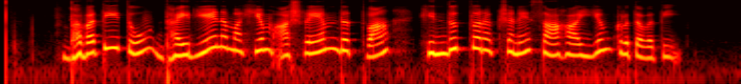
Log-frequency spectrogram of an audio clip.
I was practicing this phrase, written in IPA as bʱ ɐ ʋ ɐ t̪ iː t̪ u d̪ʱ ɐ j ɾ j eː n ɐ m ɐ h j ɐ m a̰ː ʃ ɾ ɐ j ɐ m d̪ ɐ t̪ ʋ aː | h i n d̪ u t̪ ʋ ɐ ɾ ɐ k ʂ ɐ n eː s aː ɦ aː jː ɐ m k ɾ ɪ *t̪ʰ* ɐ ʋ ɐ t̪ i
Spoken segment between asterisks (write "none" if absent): t̪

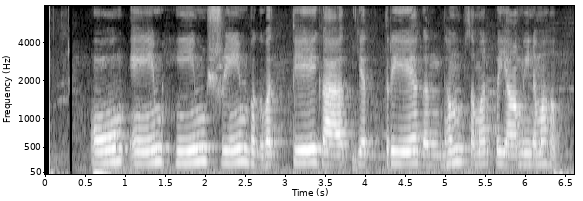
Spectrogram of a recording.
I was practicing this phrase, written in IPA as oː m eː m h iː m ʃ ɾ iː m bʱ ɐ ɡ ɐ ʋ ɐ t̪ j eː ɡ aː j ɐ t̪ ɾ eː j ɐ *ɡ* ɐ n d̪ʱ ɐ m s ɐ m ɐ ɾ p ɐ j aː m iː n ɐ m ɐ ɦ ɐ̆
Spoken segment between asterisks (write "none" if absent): ɡ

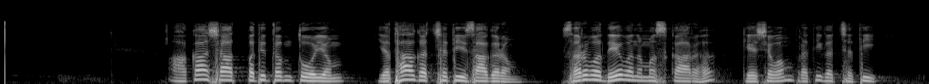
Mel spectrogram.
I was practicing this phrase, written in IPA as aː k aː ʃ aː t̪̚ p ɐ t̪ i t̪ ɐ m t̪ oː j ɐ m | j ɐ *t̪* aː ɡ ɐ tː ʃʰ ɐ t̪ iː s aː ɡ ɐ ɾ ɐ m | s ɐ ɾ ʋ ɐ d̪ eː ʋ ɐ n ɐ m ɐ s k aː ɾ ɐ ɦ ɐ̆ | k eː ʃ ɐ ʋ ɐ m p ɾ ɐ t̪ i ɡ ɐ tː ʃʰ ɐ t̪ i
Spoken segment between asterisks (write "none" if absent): t̪ʰ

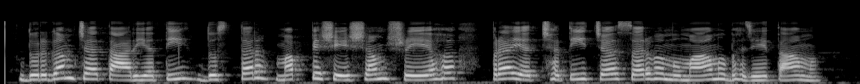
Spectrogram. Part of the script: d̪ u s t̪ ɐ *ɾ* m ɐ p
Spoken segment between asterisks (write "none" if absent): ɾ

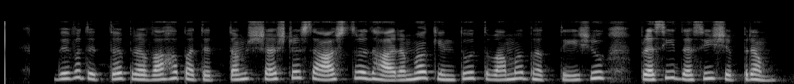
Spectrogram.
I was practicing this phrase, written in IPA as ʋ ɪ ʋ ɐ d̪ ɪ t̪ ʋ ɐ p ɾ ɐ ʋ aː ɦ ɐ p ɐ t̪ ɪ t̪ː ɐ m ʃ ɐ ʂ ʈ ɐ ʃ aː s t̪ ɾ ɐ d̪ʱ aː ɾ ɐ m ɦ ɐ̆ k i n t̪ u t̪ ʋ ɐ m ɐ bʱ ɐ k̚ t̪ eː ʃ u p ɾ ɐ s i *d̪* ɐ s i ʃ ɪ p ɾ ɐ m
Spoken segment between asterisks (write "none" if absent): d̪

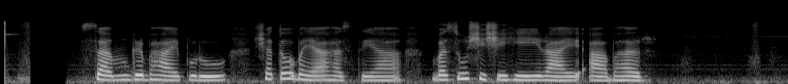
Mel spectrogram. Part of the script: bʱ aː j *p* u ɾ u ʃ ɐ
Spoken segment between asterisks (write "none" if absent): p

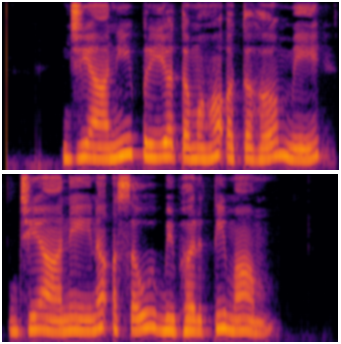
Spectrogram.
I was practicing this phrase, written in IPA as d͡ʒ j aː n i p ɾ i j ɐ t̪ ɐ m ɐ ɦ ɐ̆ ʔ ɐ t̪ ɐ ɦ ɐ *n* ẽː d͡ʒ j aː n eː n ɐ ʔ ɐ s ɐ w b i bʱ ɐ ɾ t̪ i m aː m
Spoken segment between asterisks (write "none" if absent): m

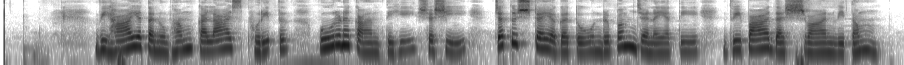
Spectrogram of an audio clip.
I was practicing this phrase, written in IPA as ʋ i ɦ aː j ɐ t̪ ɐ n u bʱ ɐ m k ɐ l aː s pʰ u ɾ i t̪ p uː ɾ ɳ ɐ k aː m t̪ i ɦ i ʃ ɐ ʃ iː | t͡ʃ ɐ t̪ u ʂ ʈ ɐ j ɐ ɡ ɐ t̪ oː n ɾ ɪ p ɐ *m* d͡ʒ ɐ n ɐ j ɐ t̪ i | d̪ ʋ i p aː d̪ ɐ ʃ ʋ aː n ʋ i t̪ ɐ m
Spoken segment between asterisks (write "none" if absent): m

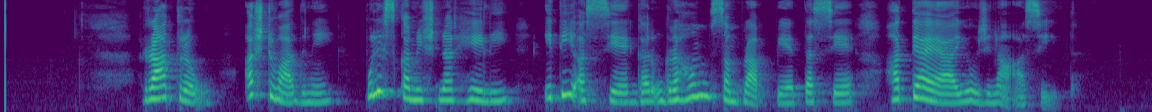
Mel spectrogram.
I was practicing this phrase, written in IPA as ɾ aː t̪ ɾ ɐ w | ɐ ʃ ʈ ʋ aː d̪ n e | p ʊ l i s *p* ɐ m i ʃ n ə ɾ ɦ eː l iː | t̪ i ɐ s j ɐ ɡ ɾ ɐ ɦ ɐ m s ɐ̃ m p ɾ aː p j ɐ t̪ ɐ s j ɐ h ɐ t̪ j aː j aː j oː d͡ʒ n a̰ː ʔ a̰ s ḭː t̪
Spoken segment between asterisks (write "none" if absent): k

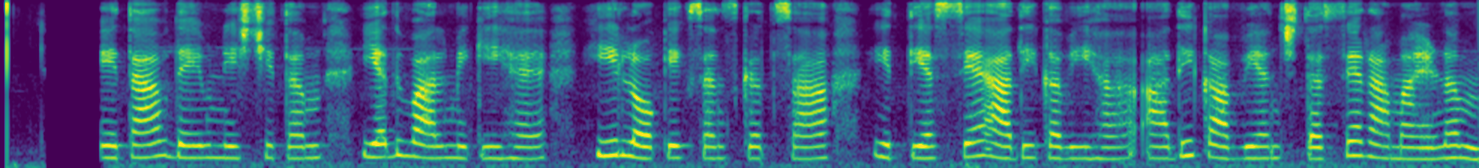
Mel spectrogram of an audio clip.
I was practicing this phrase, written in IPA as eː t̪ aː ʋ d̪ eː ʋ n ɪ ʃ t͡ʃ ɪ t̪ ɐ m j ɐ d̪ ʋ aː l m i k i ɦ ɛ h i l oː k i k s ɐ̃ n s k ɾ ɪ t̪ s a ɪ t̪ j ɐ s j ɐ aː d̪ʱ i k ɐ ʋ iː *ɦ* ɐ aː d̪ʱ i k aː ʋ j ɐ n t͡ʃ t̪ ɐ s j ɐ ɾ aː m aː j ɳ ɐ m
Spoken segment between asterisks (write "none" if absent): ɦ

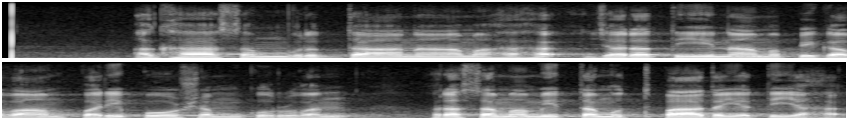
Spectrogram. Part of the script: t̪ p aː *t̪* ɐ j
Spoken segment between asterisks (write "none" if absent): d̪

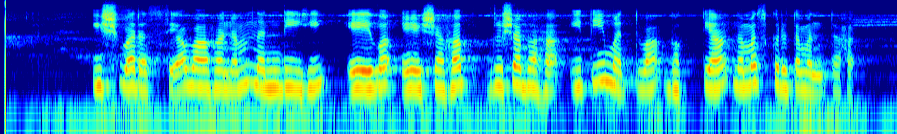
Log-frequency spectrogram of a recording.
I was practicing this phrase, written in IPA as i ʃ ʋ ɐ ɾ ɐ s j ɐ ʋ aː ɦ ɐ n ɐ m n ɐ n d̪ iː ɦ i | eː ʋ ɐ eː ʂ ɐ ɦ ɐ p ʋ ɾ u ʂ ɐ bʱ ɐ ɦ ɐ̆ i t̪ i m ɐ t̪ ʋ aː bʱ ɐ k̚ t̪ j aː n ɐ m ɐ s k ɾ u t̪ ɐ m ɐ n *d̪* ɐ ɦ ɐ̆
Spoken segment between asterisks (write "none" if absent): t̪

